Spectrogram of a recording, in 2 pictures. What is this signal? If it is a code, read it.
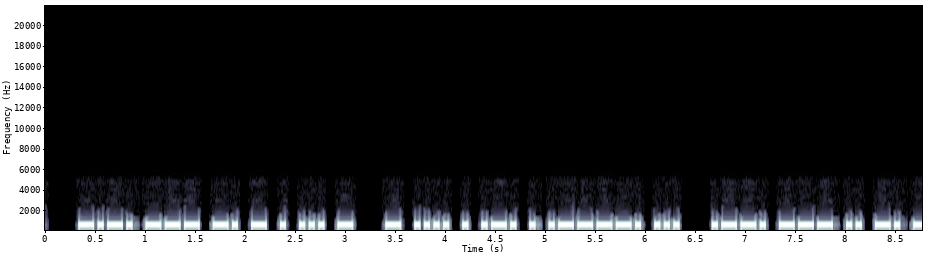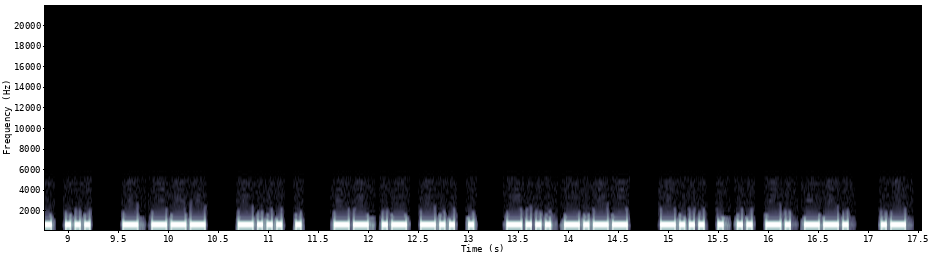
Morse code, heard as a keyed tone, about 25 wpm, 600 Hz. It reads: CONTEST THERE'S POINTS TO BE MADE BY BEING A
